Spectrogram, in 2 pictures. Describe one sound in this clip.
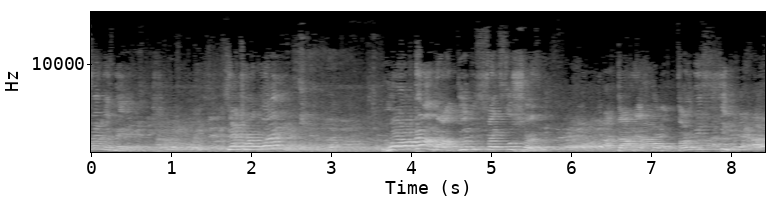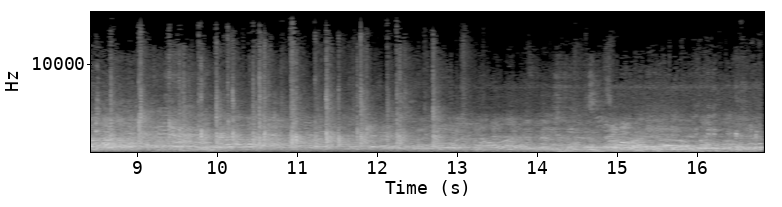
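A man speaks with animation through a microphone and loudspeakers in an echoing room.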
